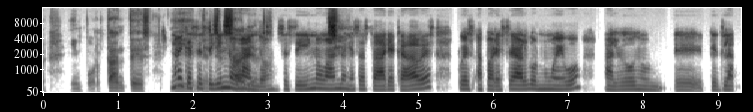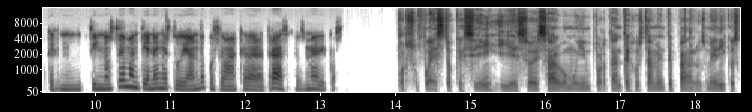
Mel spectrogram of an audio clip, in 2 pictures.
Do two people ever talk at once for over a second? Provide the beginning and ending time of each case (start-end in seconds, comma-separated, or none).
1.7-3.1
